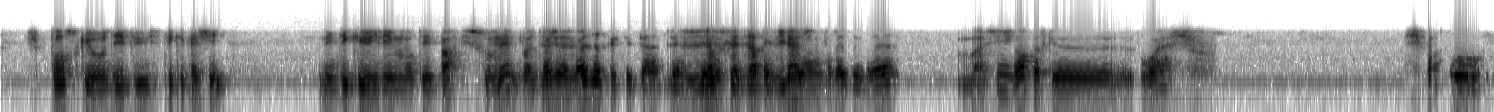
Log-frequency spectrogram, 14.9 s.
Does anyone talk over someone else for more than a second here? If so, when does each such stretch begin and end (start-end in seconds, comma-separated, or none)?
6.7-8.5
